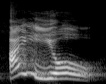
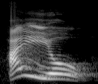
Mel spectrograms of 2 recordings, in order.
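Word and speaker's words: ಅಯ್ಯೋ: Ya is pronounced as a double ya sound like in ayyo, ayyo, or ayya, ayya, which is an explanation or sometimes added to names.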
